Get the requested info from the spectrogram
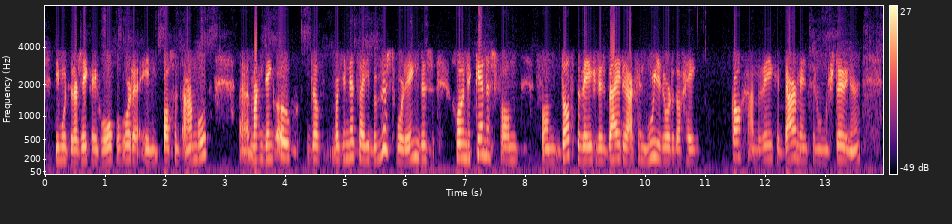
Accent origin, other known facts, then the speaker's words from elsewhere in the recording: Netherlands; altijd, wij als Nederlanders zitten heel veel.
